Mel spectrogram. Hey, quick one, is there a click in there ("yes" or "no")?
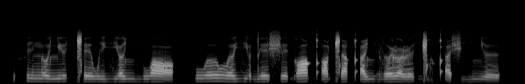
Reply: yes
